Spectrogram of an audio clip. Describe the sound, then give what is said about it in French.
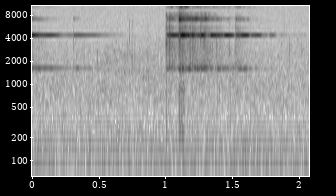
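A doorbell rings at a front door, one bright ding near the middle whose high, clear tones linger afterward over a faint background. “Et va sonner à la porte.”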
